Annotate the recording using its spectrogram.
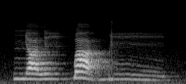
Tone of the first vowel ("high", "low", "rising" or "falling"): low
